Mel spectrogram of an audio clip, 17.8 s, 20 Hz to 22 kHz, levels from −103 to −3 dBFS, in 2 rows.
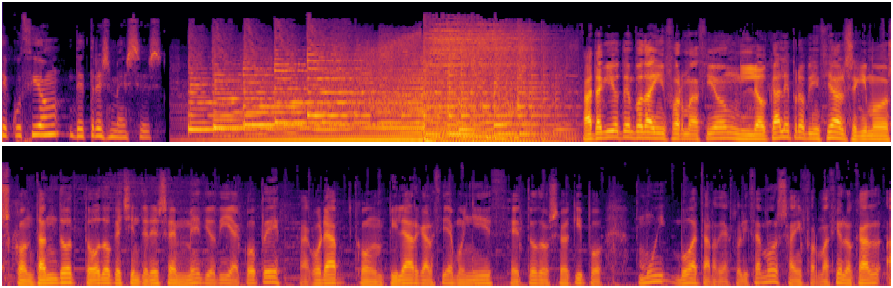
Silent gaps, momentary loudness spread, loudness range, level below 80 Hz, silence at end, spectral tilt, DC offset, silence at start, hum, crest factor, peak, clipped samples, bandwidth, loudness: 1.63-1.67 s; 13 LU; 10 LU; -40 dBFS; 0 s; -5 dB/octave; under 0.1%; 0 s; none; 20 dB; -4 dBFS; under 0.1%; 13.5 kHz; -25 LUFS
